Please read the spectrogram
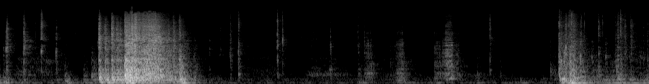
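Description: Handling noise close to the microphone: two rustling bursts, about a second in and again near the end, with scattered light clicks and knocks between them.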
